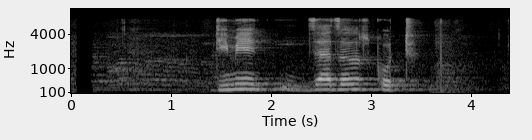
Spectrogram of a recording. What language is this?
Nepali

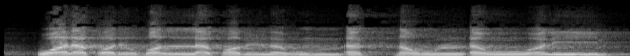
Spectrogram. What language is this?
Arabic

